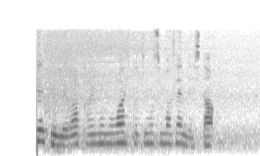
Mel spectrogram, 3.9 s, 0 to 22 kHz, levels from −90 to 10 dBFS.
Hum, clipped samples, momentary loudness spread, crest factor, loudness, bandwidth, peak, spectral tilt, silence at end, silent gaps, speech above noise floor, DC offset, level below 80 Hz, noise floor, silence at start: none; under 0.1%; 17 LU; 18 dB; -40 LUFS; 11.5 kHz; -22 dBFS; -4 dB/octave; 0 s; none; 21 dB; under 0.1%; -76 dBFS; -60 dBFS; 0.55 s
